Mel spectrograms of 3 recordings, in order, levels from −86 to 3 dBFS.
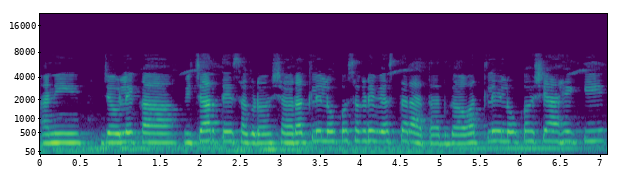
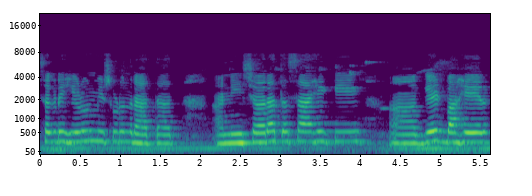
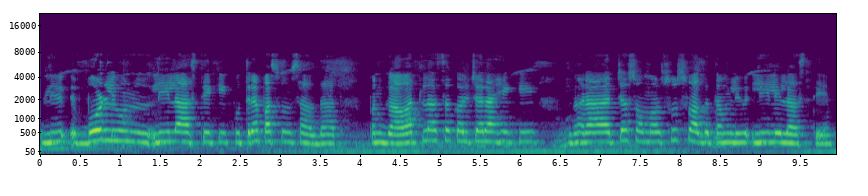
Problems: constant background noise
